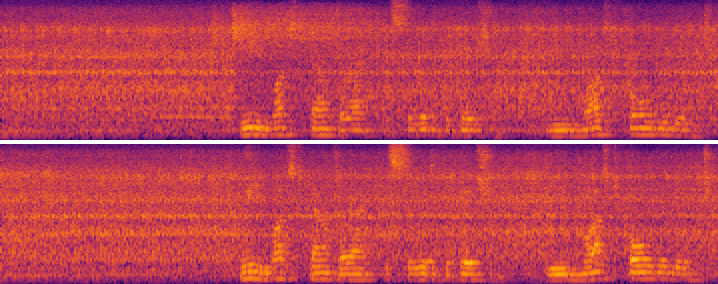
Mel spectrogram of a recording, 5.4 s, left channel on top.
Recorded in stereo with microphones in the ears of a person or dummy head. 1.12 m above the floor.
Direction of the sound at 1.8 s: 50° right (ahead or behind).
